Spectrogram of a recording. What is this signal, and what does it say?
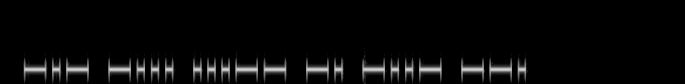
Morse code, heard as a keyed tone, about 17 wpm, 700 Hz. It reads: KB3NXG
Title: USA Callsign DE Callsign - 6 Characters - 17wpm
